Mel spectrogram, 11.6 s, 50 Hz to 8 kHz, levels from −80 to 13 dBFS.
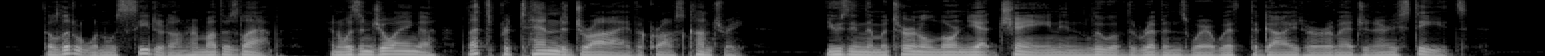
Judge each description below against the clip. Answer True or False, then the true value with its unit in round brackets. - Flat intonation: False (3.3 semitones)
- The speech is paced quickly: False (175 wpm)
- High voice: False (100 Hz)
